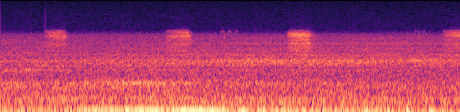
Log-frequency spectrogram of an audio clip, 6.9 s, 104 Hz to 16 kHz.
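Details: Nesting owl during a mouse delivery and feeding before dawn, 4:21 AM, 24 February 2016; four short, breathy screech-like bursts spaced roughly every one and a half to two seconds above a droning low hum.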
